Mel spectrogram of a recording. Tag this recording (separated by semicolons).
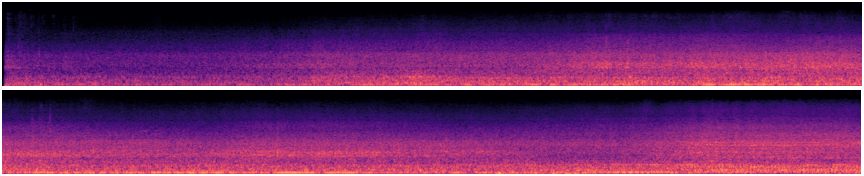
labinquenais; rennes; sonicsnaps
